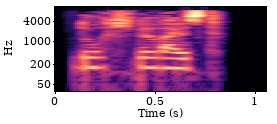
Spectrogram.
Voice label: "durchgereist", German; adjectives

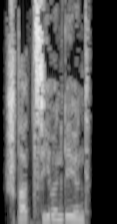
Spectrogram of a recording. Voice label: "spazierengehend", german; adjectives

